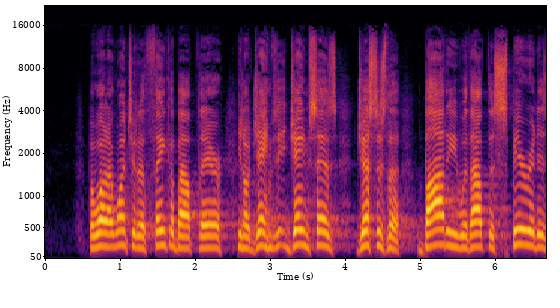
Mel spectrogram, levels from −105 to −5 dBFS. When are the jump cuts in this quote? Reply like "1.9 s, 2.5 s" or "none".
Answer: 2.6 s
